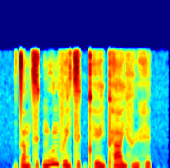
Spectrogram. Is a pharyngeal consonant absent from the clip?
yes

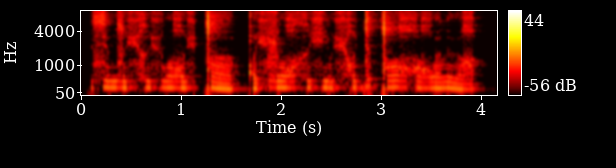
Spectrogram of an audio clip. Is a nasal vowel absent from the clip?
yes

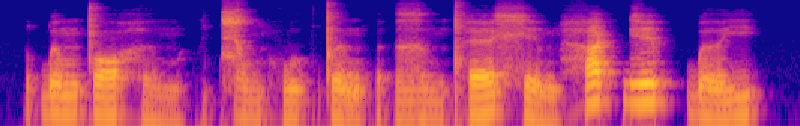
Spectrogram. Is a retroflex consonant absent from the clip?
yes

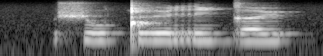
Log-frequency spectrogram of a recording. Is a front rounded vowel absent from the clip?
no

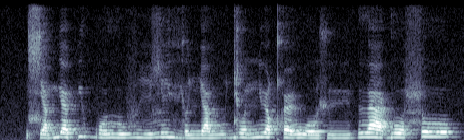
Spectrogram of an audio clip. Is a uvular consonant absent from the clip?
no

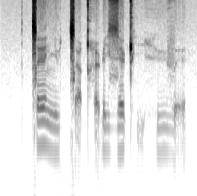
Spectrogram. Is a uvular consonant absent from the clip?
no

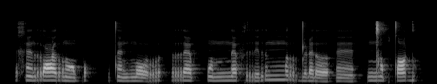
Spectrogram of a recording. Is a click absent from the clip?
no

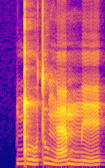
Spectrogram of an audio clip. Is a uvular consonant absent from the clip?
yes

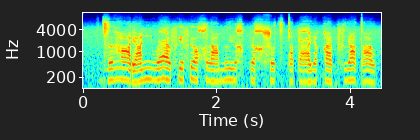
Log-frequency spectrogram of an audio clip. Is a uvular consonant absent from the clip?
no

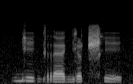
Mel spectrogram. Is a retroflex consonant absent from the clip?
no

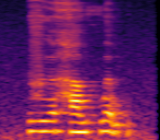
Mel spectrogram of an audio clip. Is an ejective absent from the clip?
yes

